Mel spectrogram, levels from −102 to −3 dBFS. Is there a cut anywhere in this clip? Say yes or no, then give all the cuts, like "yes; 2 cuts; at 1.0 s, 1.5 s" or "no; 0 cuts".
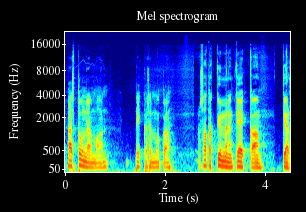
yes; 1 cut; at 2.6 s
